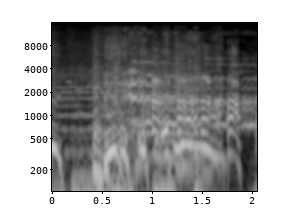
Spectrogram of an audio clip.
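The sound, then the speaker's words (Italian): A man's voice imitates monkey chatter, a rapid string of excited, squeaky hoots and shrieks rising and falling for about two seconds. “Con la scimmia.”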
